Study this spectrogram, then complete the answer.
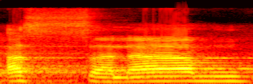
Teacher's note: سین کو باریک رکھنا ہے، لام کو ایک الف کے برابر کھینچنا ہے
